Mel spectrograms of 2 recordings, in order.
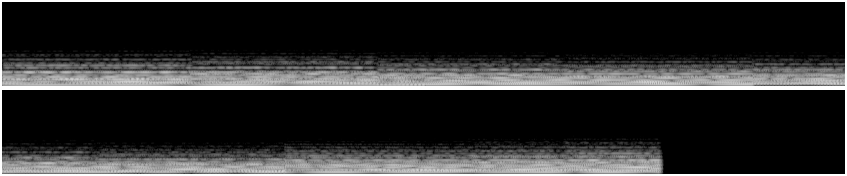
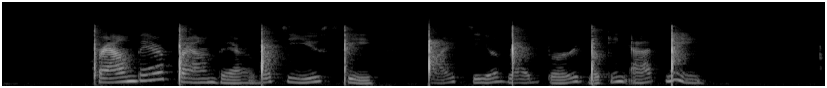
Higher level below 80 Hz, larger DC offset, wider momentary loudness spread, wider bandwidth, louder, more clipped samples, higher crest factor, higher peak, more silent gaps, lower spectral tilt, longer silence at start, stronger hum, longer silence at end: first, -30 dBFS vs -66 dBFS; neither; second, 4 LU vs 16 LU; second, 1.9 kHz vs 10.5 kHz; first, -17 LUFS vs -29 LUFS; neither; second, 12 dB vs 32 dB; second, -4 dBFS vs 0 dBFS; neither; first, -16.5 dB/octave vs -3 dB/octave; second, 0 s vs 0.9 s; neither; first, 1.85 s vs 1.25 s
